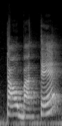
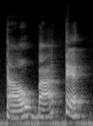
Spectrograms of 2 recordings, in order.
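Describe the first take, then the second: First: "Taubaté" slowly, leaning on the final "té"; stress on last syllable. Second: "Taubaté" very slowly as "Tau... ba... té"; syllable by syllable. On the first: Teacher recalling an example, "Taubaté" with stressed final "té". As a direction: let the last syllable of "Taubaté" rise and stand out. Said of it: "a última era forte". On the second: Teacher asking for the strong syllable, "Taubaté" split in three. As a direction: break "Taubaté" into three beats, ending on strong "té". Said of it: "Qual que é a sílaba mais forte?". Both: Shown as a demonstration.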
